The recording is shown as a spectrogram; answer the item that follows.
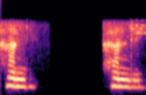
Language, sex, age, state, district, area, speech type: Punjabi, female, 30-45, Punjab, Muktsar, rural, conversation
